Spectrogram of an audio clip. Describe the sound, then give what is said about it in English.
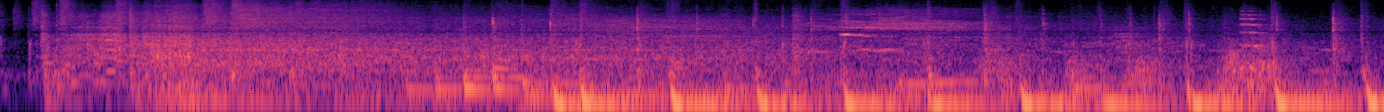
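The heavy diesel engine of a crowded bus rumbles into life and idles unevenly, a deep, loud, throbbing drone with rhythmic low pulses and occasional rattles, with no talking. “You climb up the steps to a crowded bus and you take your seat.”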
